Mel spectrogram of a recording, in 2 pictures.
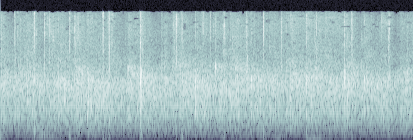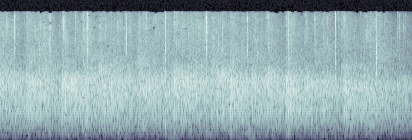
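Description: Steady audience applause, a dense wash of many hands clapping at an even, loud level throughout with scattered sharper claps, and no voices standing out.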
